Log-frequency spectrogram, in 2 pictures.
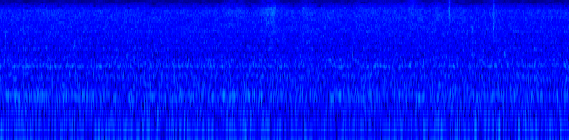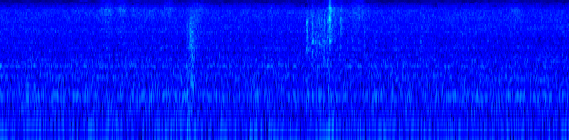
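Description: Steady room hum and hiss, with a few faint clicks and knocks from a semi-auto shotgun being handled and turned over, a little after halfway through.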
